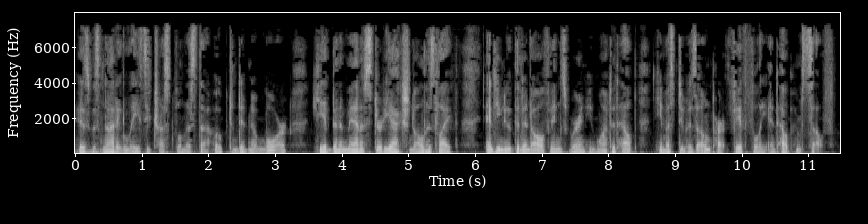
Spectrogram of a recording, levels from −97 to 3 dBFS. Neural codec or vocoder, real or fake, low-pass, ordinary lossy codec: codec, 16 kHz, 2 kbps, FunCodec, trained on LibriTTS, 25 frames a second; fake; 7.2 kHz; MP3, 32 kbps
